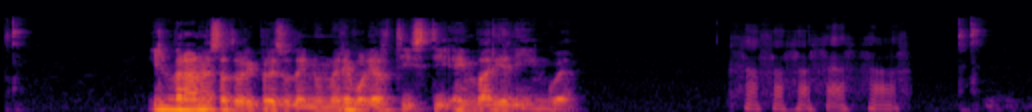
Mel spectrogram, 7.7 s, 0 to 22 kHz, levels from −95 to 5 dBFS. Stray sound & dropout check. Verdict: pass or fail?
fail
